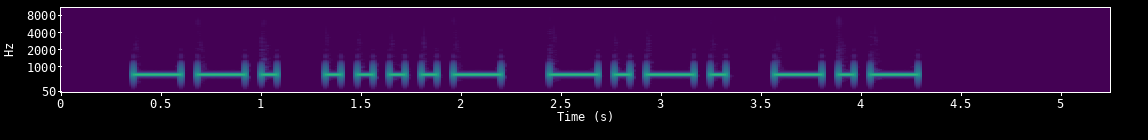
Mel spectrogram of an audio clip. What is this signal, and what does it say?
Morse code, heard as a keyed tone, about 15 wpm, 700 Hz. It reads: G4CK
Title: DXCC-100 Call Signs - 4 Characters - Repeated 3x - 15wpm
